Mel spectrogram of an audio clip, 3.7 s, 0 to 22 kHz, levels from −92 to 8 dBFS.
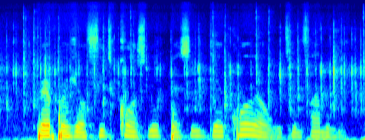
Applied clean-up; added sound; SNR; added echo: none; Typing; 16 dB; none.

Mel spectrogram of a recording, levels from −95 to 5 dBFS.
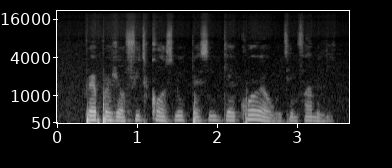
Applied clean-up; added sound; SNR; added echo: none; none; none; none.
